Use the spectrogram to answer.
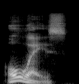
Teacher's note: The pitch should drop sharply to signal that this is non-negotiable.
